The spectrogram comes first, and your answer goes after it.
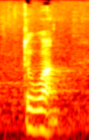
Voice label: Nukuoro; east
